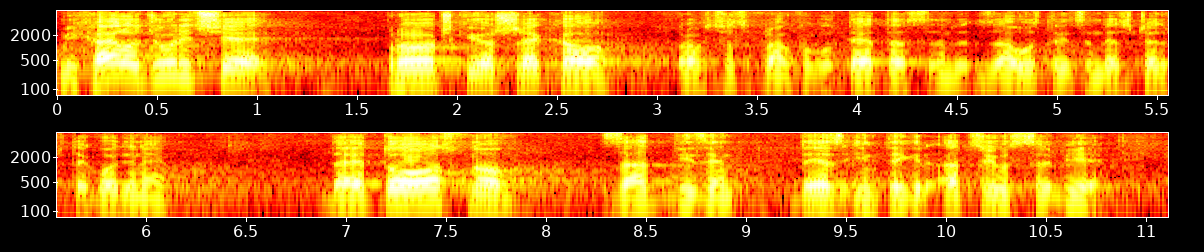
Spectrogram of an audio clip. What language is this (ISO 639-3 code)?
srp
